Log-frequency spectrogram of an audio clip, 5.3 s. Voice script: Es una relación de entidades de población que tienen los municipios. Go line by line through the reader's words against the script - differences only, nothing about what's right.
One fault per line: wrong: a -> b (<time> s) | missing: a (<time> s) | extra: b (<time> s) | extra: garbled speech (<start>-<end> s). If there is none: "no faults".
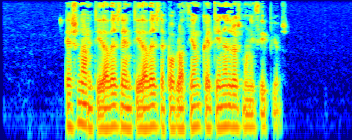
wrong: relación -> entidades (1.3 s)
